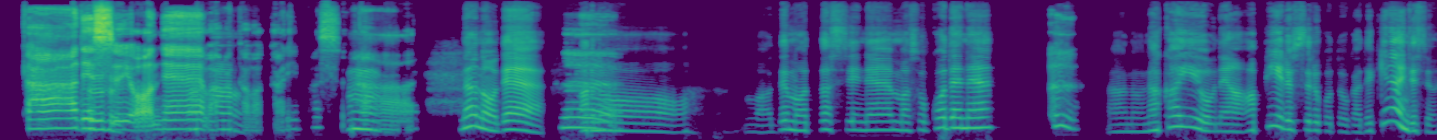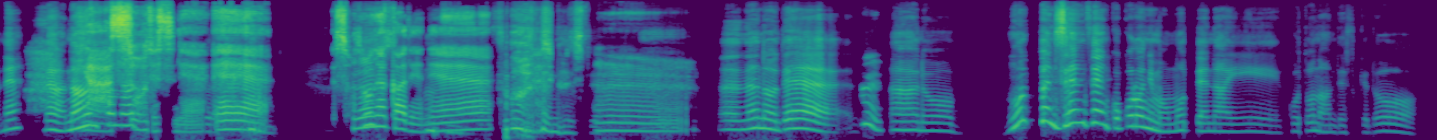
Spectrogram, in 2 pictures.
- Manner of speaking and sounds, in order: laughing while speaking: "そうなんですよ"
- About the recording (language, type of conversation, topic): Japanese, advice, グループの中で居心地が悪いと感じたとき、どうすればいいですか？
